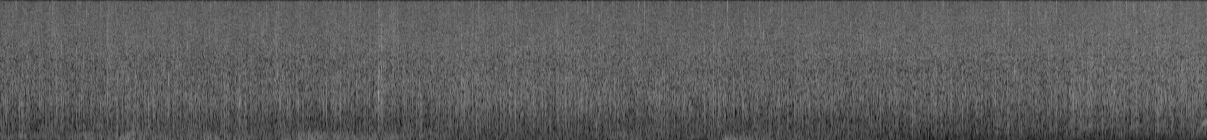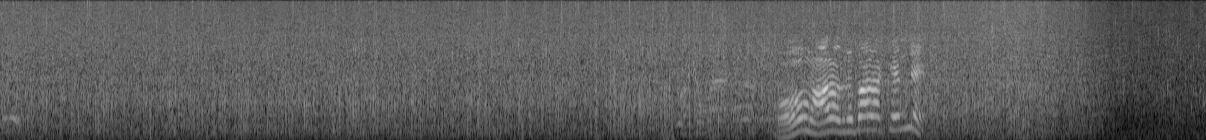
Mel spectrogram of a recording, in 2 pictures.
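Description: Heavy rain falls outdoors.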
